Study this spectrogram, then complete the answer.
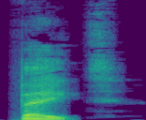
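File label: "baked", Australian English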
